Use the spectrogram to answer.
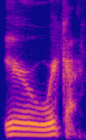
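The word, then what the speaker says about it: ēarwicga: Well, it turns out that the earwig is earwiggler in Anglo-Saxon is pronounced earwicka.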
